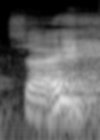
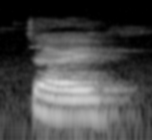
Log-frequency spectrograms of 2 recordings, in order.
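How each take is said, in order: First: Sorry through a laugh, louder. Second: Said in the usual way. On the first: Real, not acted. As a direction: apologise while laughing at yourself. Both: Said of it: "Should have been in bed".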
